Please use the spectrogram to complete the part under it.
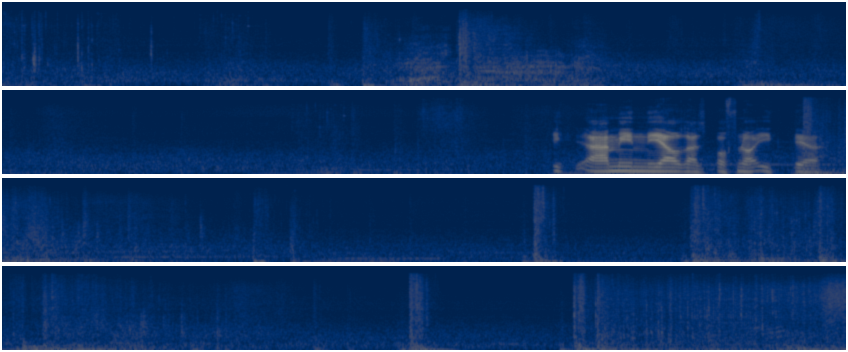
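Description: An axe chops into wood with sharp knocks.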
